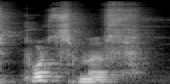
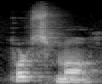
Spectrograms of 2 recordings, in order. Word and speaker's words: Portsmouth: in 1495 they actually it's Portsmouth I keep pronouncing that portma but it's Portsmouth in 1495 they obvious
